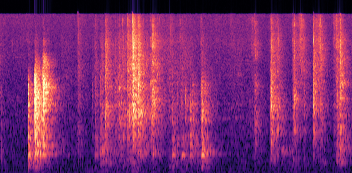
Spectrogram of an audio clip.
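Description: A large deck of oracle cards being shuffled by hand in sections: a string of irregular swishes and clicks as the cards slide and tap together, the first coming sharply just after the start.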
